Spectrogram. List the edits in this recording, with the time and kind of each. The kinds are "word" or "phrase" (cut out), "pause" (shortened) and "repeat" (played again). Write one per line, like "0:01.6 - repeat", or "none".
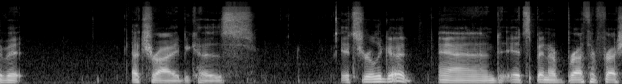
none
